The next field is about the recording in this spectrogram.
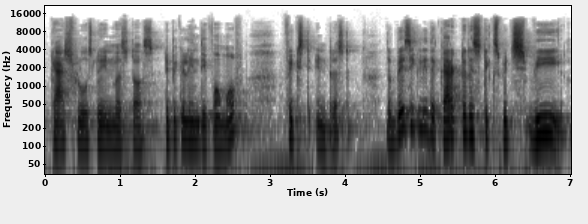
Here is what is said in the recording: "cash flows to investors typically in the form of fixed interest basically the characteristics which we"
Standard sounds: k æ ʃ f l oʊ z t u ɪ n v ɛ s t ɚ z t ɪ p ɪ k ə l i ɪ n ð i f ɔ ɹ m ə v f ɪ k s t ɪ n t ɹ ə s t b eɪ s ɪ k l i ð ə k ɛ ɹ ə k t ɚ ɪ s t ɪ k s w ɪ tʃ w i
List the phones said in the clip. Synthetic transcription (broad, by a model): k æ ʃ f l oʊ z t u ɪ n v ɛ s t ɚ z t ɪ p ɪ k ə l i ɪ n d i f ɔ ɹ m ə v f ɪ k s t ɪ n t ɹ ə s t b eɪ s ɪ k l i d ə k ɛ ɹ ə k t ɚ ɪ s t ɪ k s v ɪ tʃ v i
